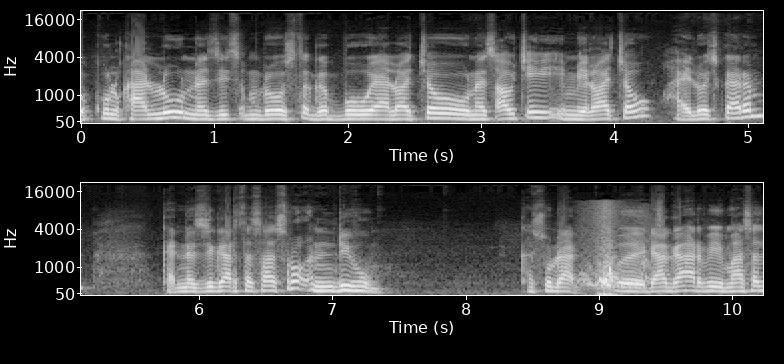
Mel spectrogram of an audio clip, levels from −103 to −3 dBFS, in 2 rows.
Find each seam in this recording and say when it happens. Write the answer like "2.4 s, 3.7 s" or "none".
9.0 s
